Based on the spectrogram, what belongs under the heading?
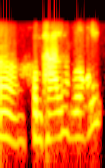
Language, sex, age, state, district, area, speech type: Assamese, female, 60+, Assam, Dibrugarh, rural, conversation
